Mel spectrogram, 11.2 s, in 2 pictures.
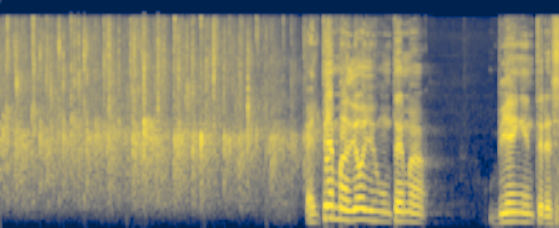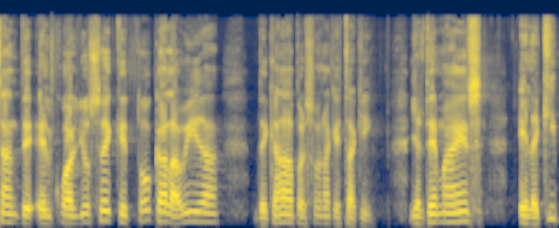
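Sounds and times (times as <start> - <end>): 
audience applause at Alfa Omega's Powerhouse evening gathering: 0.0 - 3.3
speech: 3.1 - 11.1.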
